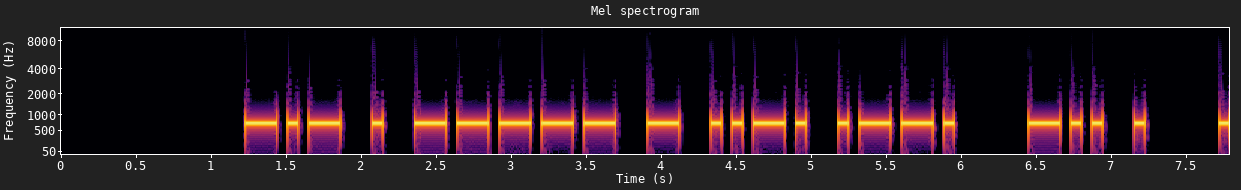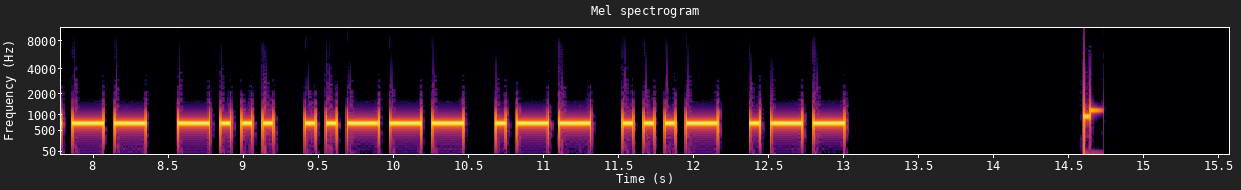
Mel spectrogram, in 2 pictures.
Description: Morse code, heard as a keyed tone, about 17 wpm, 700 Hz. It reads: KE0TFP DE WB2WVW
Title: USA Callsign DE Callsign - 6 Characters - 17wpm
